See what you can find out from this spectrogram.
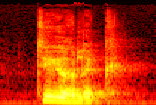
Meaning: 1. of course 2. yeah, right, sure, as if
- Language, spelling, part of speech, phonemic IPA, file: Dutch, tuurlijk, interjection, /ˈtyrlək/, Nl-tuurlijk.ogg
